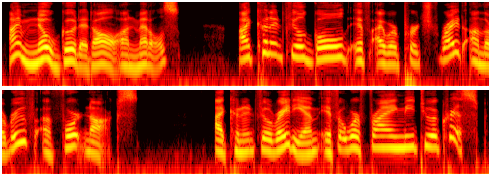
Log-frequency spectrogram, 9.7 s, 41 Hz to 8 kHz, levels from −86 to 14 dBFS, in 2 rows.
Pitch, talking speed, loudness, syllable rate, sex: 200 Hz, 205 wpm, -18 LUFS, 4.8 syllables/s, female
